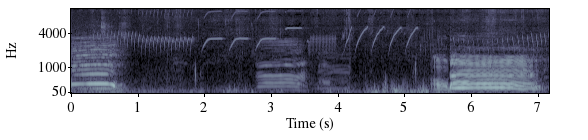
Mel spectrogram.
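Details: Calf calling for its mother among fat, healthy cattle roaming a waterlogged rice field: a short moo opens, then a long, loud, steady lowing moo near the end, with high whistled and chirping bird calls in between.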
